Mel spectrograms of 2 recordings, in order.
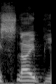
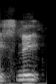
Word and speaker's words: Sneap: Let's touch base on the last 10 years from the, let's pick it up from Call to Arms, the Andy Snipe years. When did Andy come on board? – Andy Sneap, you mean, yeah, not Sneap. Snipe. – Andy Sneap, thank you.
